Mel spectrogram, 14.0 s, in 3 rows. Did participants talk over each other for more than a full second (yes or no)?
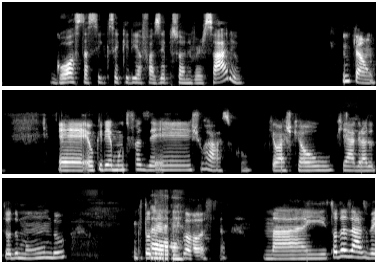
no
